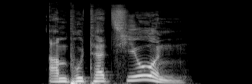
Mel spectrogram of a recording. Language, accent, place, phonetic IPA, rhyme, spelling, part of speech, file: German, Germany, Berlin, [amputaˈt͡si̯oːn], -oːn, Amputation, noun, De-Amputation.ogg
- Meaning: amputation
